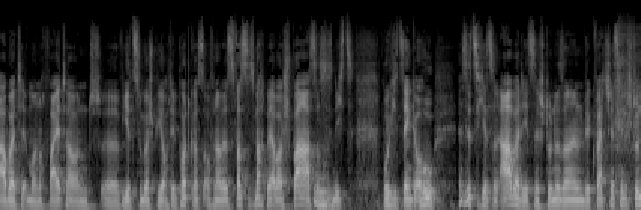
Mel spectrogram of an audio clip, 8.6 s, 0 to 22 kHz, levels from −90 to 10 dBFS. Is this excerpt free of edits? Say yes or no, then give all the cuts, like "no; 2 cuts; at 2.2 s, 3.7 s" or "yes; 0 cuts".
yes; 0 cuts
